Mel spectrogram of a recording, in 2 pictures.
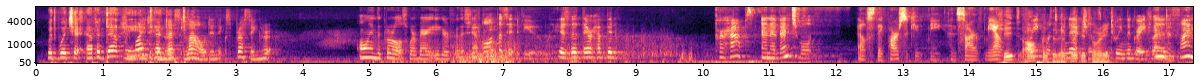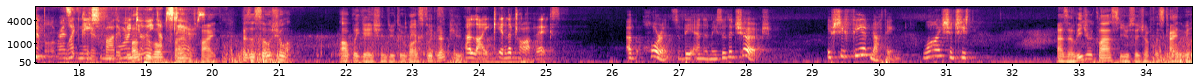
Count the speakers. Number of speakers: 7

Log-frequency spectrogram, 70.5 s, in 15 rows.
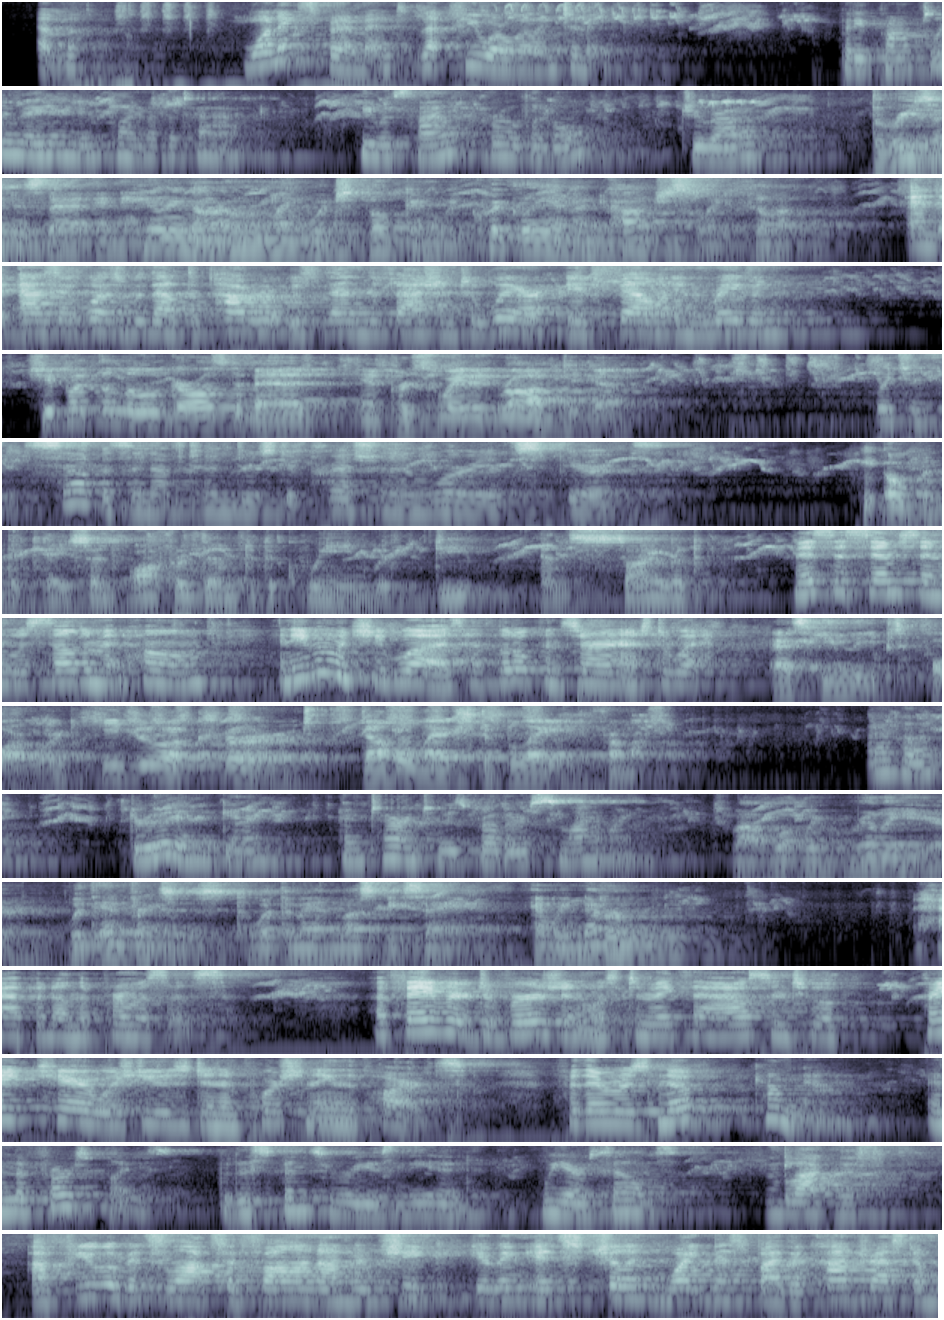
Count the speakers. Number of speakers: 9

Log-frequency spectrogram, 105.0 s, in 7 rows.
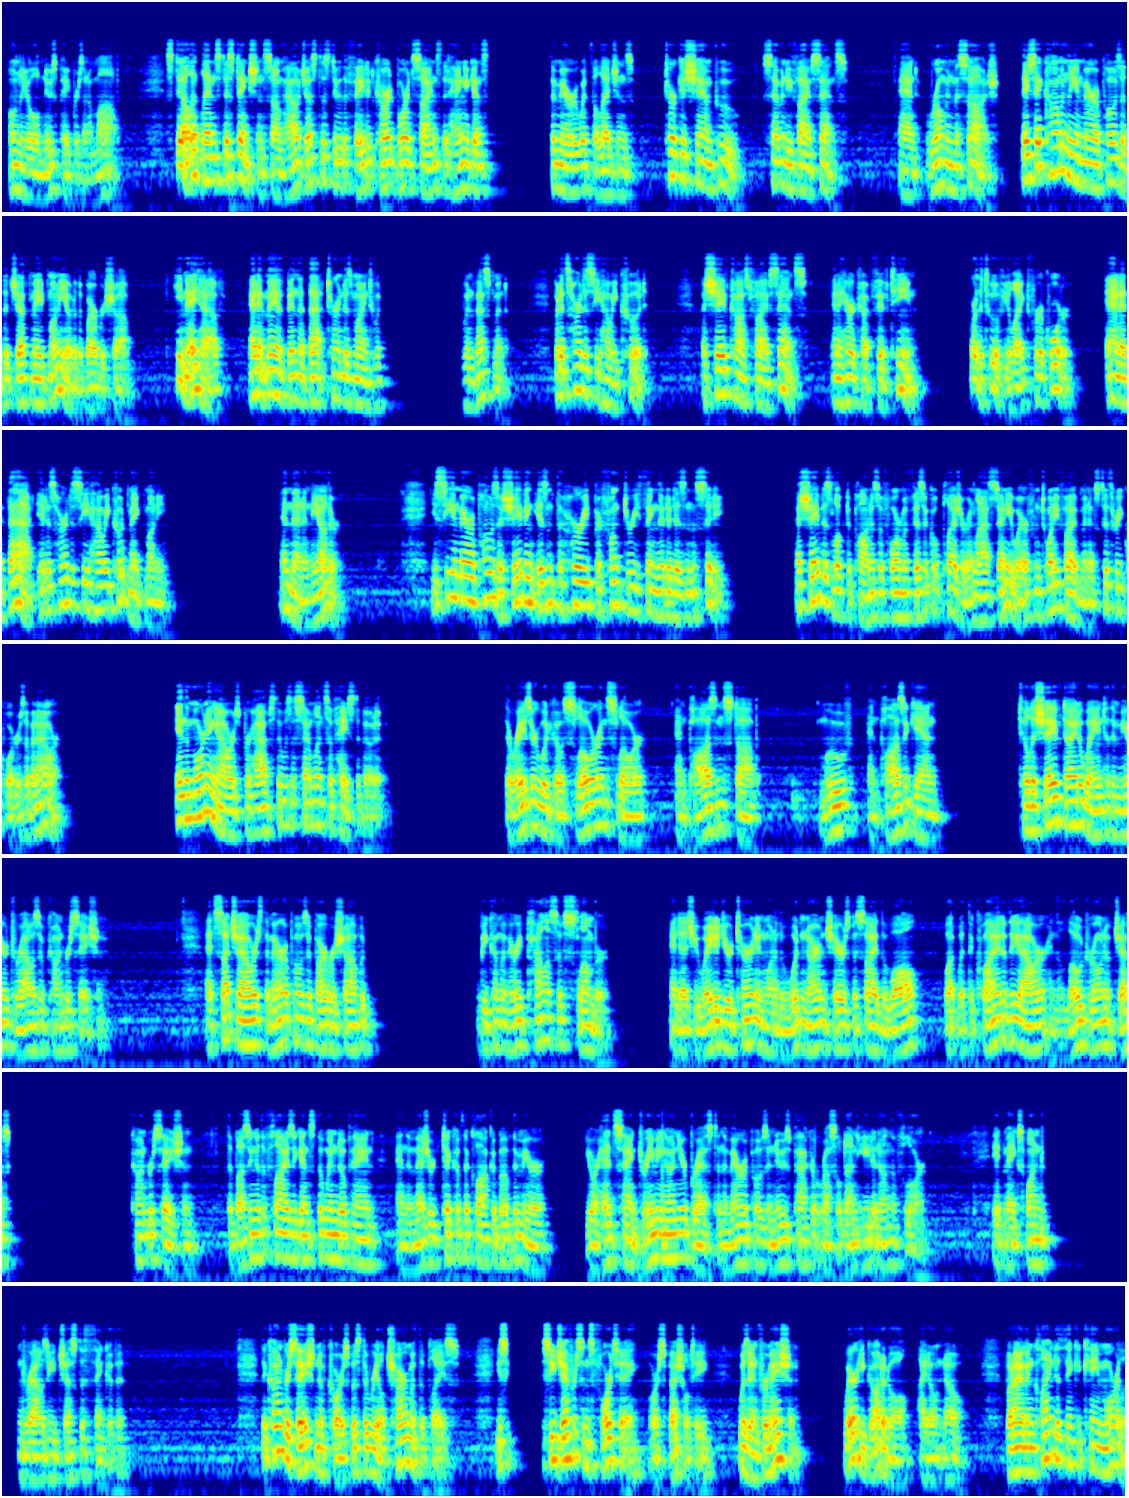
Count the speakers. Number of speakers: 1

